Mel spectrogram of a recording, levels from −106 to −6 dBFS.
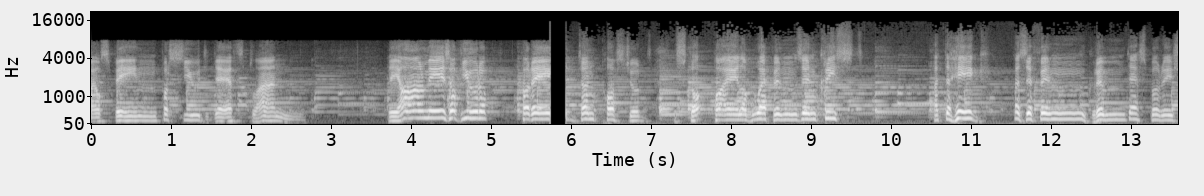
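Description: From 0 to 5.94 s the sound is dull, with nothing above 7.6 kHz (a flat spectrogram ceiling) and a faint floor of noise. A 200 ms gap in the waveform then opens into full bandwidth at a similar level, likely an input switched to a poorer device.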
